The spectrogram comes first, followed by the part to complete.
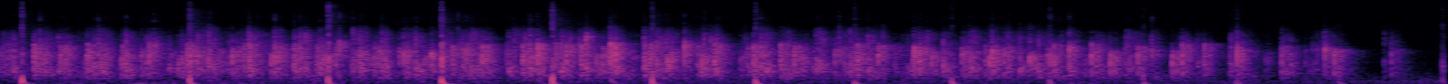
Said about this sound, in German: Und das ist mein Applaus. Das ist übrigens ein alter Ken Jebsen, war.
